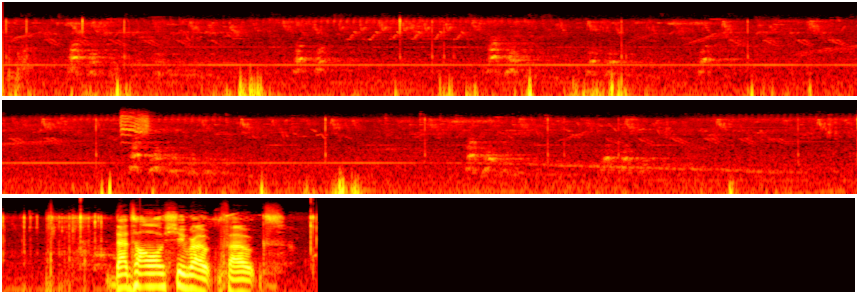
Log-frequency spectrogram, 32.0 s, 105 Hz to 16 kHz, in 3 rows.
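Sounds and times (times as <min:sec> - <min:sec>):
distant tornado siren: 0:00.0 - 0:24.6
birds chirping: 0:00.0 - 0:25.3.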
